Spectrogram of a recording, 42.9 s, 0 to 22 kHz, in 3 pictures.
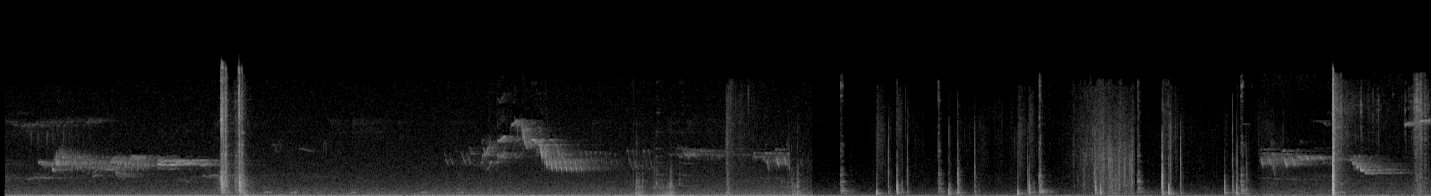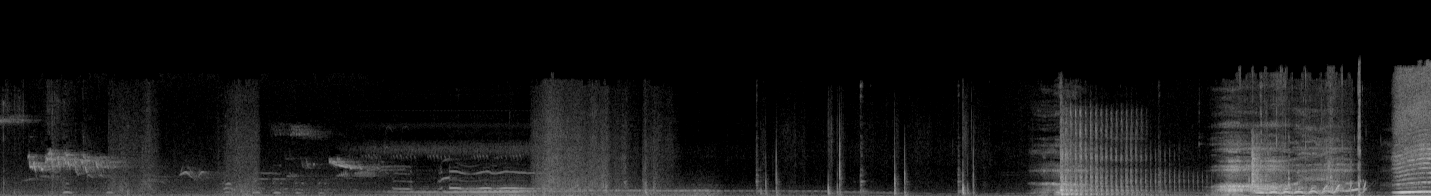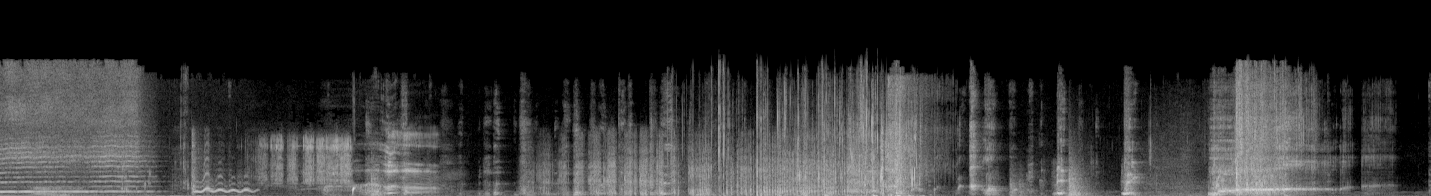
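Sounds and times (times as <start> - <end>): long strained cry: 28.2 - 30.4.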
